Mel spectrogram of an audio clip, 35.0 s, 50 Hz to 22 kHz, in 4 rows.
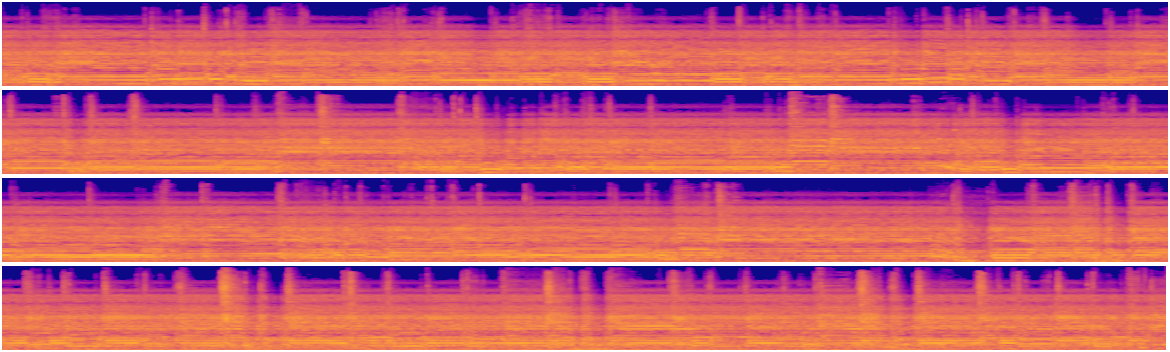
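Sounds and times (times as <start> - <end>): overdriven electric guitar riffs: 0.0 - 34.9.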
